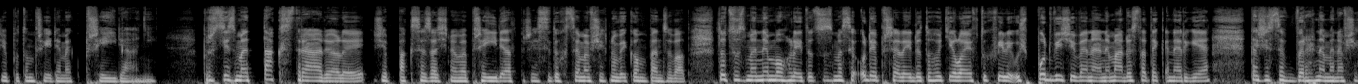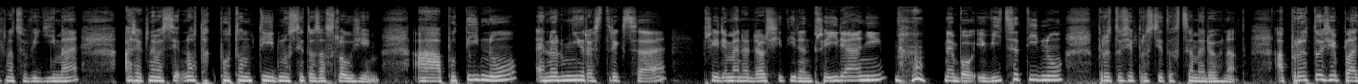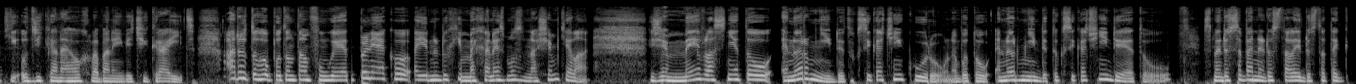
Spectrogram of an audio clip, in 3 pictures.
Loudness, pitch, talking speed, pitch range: -22 LUFS, 175 Hz, 170 wpm, 160-195 Hz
